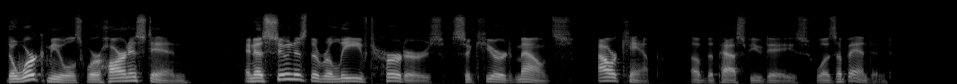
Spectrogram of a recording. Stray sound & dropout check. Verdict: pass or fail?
pass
